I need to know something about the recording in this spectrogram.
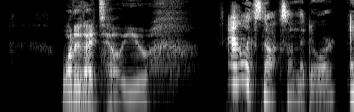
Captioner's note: sounding as if tired of repetition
